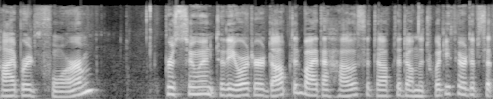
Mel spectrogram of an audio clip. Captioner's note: speaking French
